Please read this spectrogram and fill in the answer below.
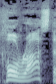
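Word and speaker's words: Kole Ross: I'm Cole Ross.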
